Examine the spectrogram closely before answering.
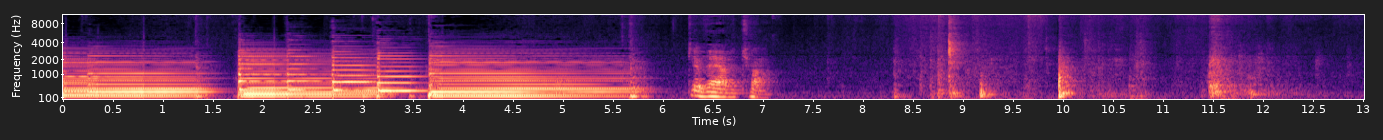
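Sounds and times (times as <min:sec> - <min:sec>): knocks and clunks: 0:10.0 - 0:13.0.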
